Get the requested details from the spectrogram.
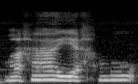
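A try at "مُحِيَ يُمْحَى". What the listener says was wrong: Hurufnya tertukar tempat. Tadi Ibu bilang yahmu.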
